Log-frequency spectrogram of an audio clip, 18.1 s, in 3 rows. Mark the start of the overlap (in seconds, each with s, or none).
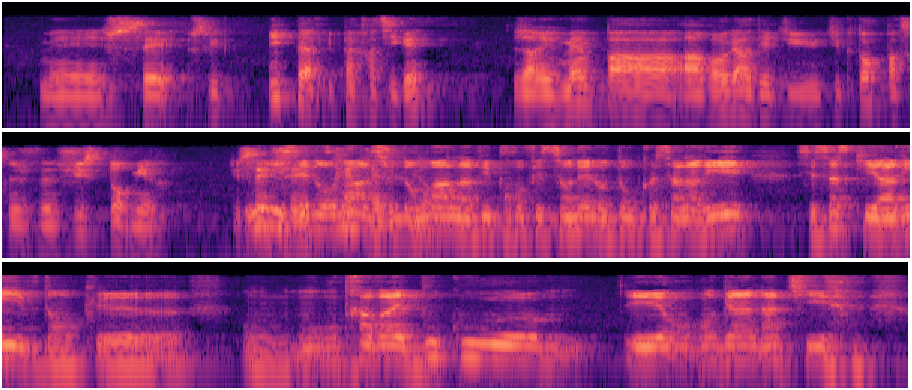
7.7 s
